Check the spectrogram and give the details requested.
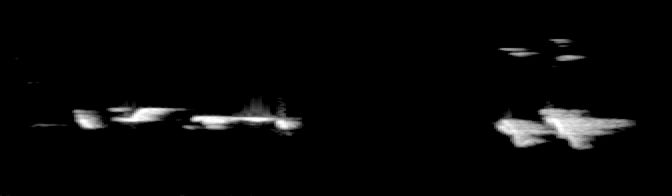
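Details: Eurasian golden oriole delivering a mellow yodelling whistle of several linked notes lasting over a second, then a fuller, slightly rougher warbled phrase after a short pause.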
